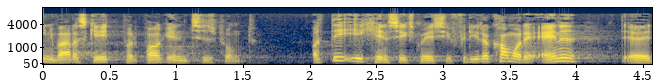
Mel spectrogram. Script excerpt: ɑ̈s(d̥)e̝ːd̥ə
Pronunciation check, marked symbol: incorrect: ɡ̥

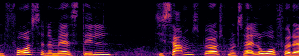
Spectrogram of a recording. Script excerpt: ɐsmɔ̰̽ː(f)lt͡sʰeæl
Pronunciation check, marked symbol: incorrect: none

